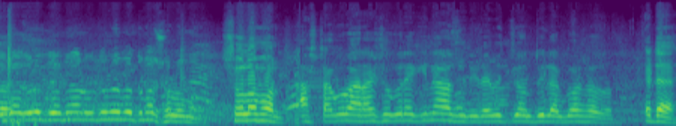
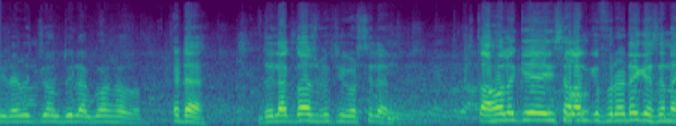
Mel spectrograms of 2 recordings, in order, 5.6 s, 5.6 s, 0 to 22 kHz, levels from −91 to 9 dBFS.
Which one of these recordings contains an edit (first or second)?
first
